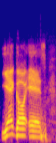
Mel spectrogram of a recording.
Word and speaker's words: Egor: Yegor he got the basketball IQ.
